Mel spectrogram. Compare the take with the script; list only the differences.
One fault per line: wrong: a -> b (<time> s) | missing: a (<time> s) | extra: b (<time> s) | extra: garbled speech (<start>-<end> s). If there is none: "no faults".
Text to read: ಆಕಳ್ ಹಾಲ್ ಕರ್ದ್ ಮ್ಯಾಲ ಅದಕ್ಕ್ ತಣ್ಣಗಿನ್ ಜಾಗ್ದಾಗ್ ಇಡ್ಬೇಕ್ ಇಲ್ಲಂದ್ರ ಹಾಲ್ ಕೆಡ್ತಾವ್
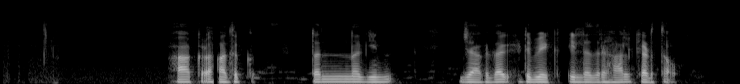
missing: ಹಾಲ್ ಕರ್ದ್ ಮ್ಯಾಲ (2.1 s)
